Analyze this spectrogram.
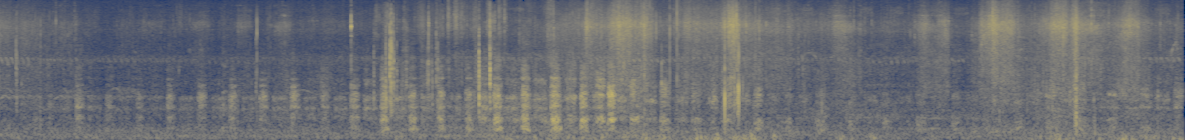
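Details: Golden Retriever panting while being combed in a rice field by an office entrance on a warm day, one of two dogs, Kohaku and Ibuki; rapid rough breaths, nearly three per second, with rustling and a high insect hum behind.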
